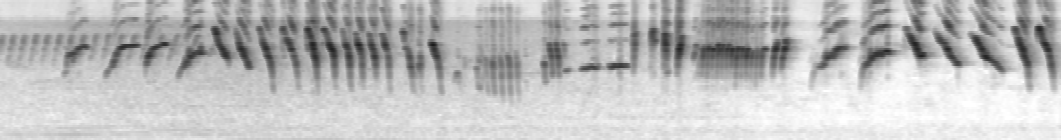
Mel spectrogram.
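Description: A Spanish Timbrado canary sings a rapid, high, continuous song of sweeping upslurred notes and buzzy rolling trills, with hardly a pause.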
